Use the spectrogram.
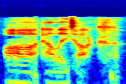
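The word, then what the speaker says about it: Alaitoc: Altioch is the Ranger one. – Oh, Alatok. – Alatok.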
